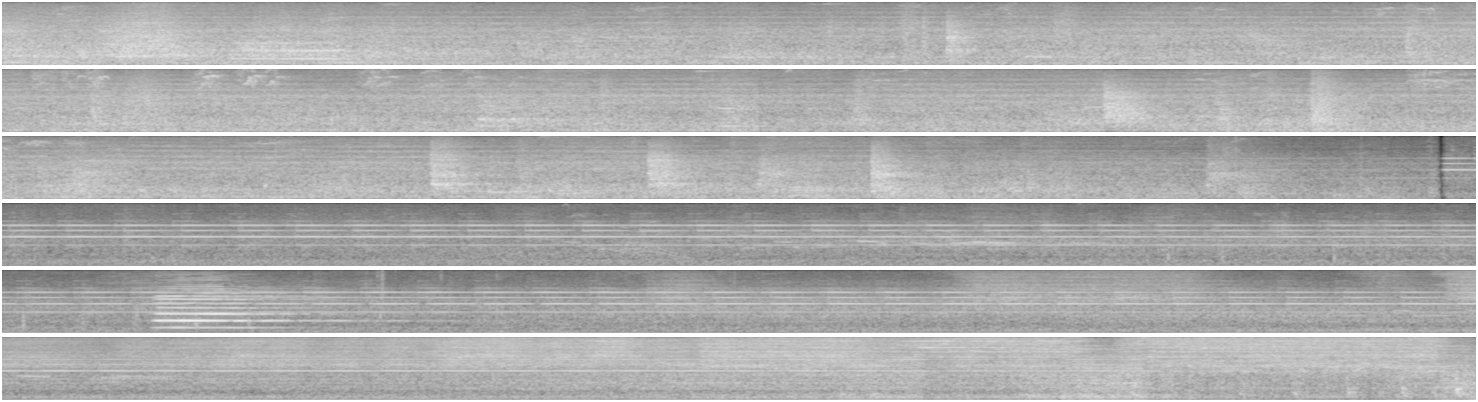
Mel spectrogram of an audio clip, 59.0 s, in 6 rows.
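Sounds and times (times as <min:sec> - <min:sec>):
approaching train rumble: 0:00.0 - 0:58.9
train horn blast: 0:00.7 - 0:02.6, 0:14.5 - 0:15.5, 0:40.3 - 0:42.1
level crossing bells ringing: 0:03.2 - 0:23.0, 0:29.0 - 0:52.1
freight wagons clattering on rails: 0:17.0 - 0:26.5.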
